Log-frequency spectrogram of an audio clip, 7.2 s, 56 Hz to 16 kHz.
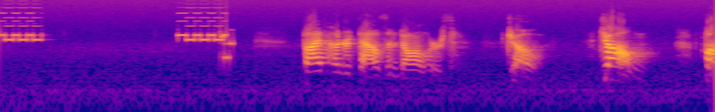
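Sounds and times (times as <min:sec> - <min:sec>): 
telephone ringing with electronic trill: 0:00.0 - 0:00.5, 0:01.8 - 0:02.4
low hum: 0:00.0 - 0:07.1
speech: 0:03.3 - 0:06.5.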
